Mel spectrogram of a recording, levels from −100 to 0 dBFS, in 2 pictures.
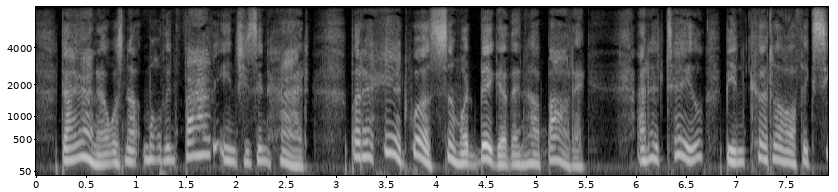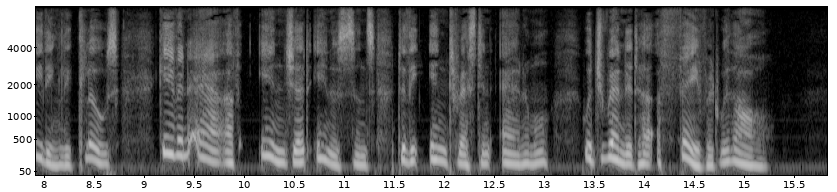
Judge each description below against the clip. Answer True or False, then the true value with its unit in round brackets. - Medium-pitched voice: True (160 Hz)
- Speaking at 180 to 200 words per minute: False (165 wpm)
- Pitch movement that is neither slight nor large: False (6.6 semitones)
